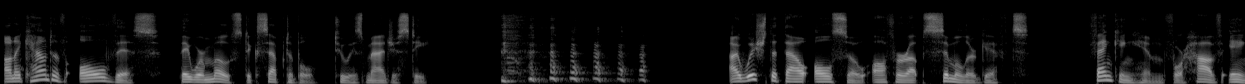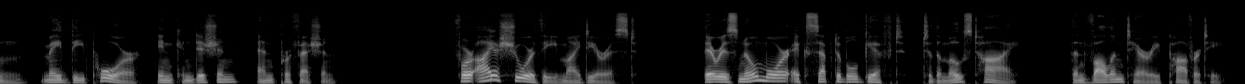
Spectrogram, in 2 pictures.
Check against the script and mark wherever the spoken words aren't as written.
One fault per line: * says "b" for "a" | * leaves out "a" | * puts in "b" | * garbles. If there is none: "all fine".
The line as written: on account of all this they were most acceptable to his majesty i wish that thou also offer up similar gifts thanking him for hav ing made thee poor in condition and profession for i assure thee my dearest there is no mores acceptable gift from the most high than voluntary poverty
* says "more" for "mores"
* says "to" for "from"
